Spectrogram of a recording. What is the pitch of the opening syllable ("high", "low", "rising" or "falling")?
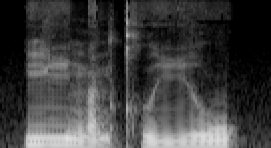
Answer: high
